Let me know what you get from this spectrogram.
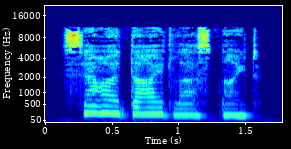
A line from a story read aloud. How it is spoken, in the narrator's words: she said gently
